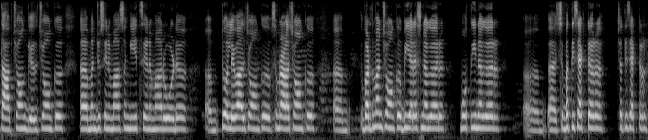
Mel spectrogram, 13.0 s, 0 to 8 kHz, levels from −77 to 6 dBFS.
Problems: constant background noise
